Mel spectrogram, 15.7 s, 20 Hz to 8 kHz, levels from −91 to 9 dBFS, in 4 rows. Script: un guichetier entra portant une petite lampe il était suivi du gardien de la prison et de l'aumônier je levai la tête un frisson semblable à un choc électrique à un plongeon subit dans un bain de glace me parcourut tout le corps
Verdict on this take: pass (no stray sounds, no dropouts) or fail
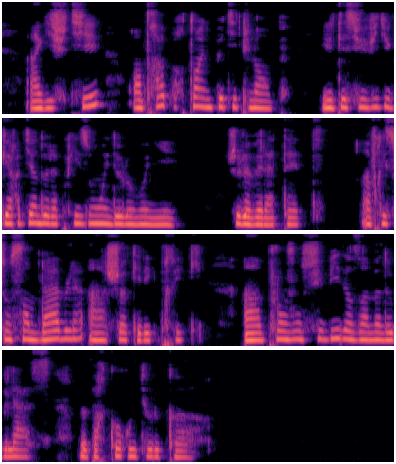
pass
